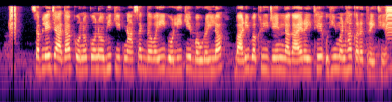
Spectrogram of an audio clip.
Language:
Chhattisgarhi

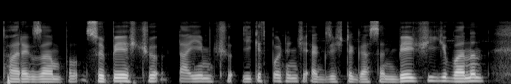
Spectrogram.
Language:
Kashmiri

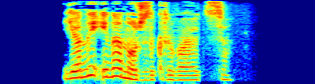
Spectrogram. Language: Belarusian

